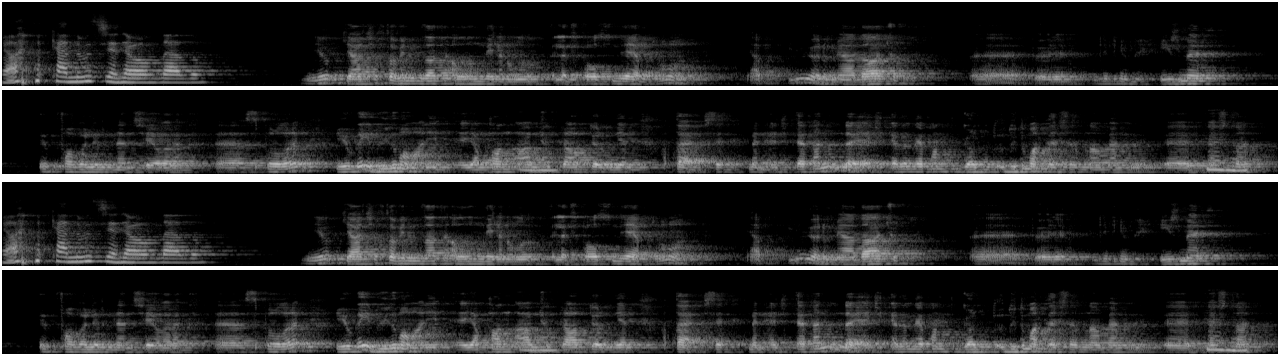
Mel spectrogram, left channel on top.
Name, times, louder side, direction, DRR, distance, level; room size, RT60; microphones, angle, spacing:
voice 1, 0.0-2.0 17.9-18.3 24.8-25.2, left 1 dB, 10° left, 5 dB, 1.0 m, -30 dB
voice 2, 3.0-6.8 7.5-9.2 9.7-11.3 11.6-12.0 13.1-25.2, equal, 25° right, 1 dB, 4.8 m, -29 dB
26.0 x 18.0 x 9.2 m, 1.3 s
head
